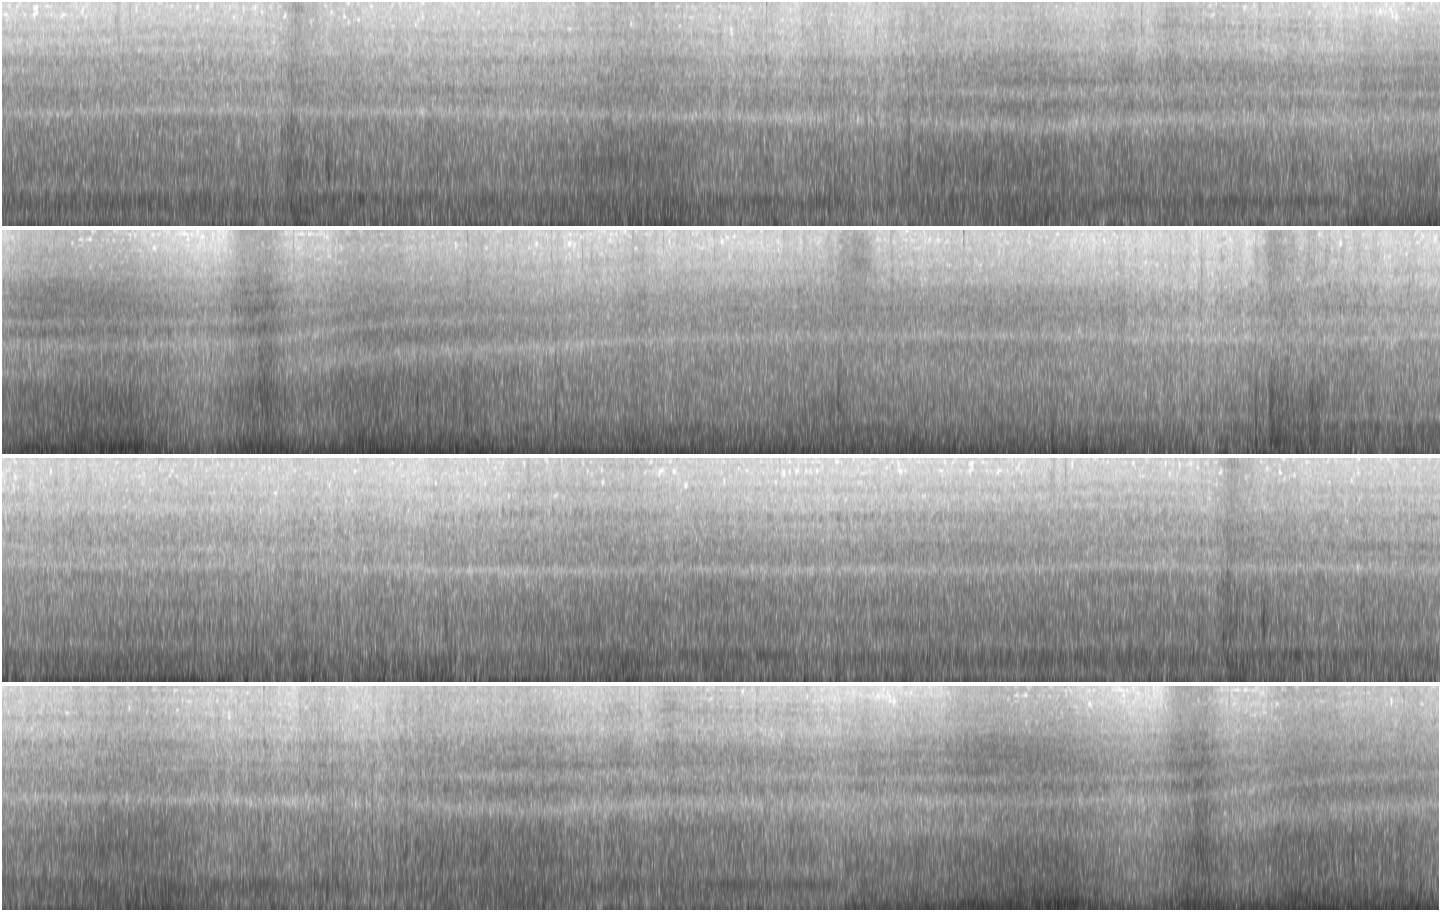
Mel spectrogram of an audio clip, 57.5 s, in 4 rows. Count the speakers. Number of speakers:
zero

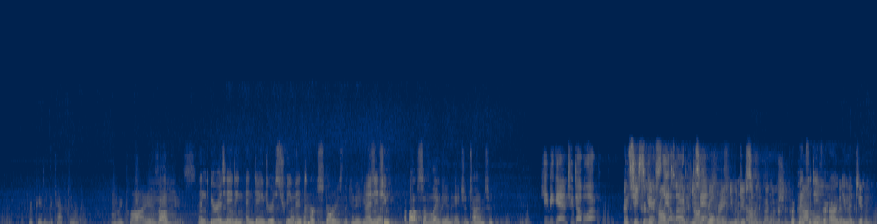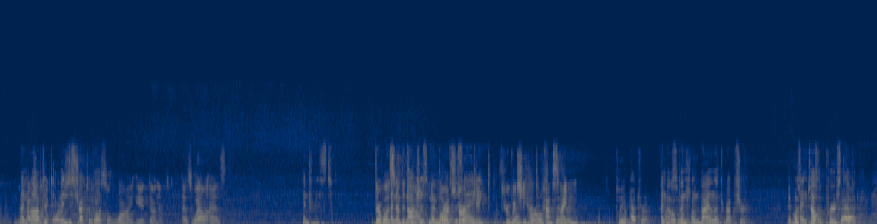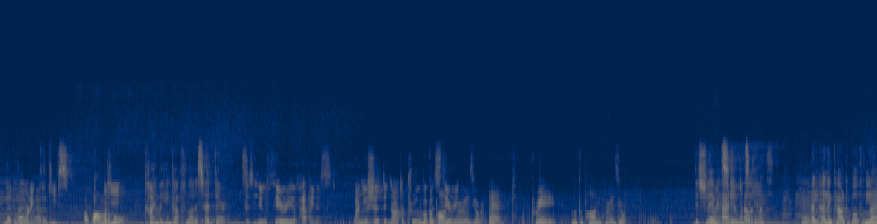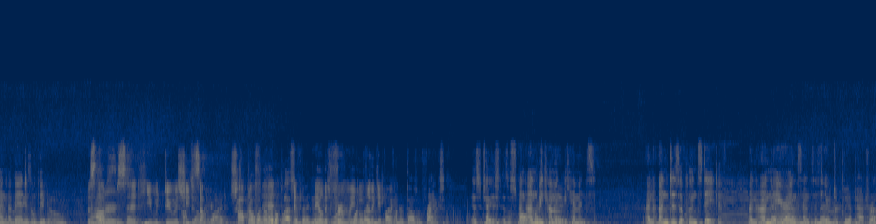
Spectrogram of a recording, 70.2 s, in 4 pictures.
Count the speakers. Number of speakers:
six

